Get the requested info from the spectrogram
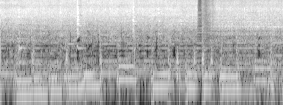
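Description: Onions, tomatoes and green chillies sizzling in hot ghee in an aluminium pressure cooker as they are stirred and sautéed with a steel ladle, with a couple of sharp clicks. The sizzle breaks off for an instant about four seconds in.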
